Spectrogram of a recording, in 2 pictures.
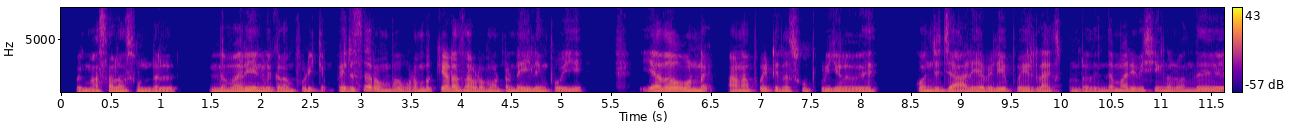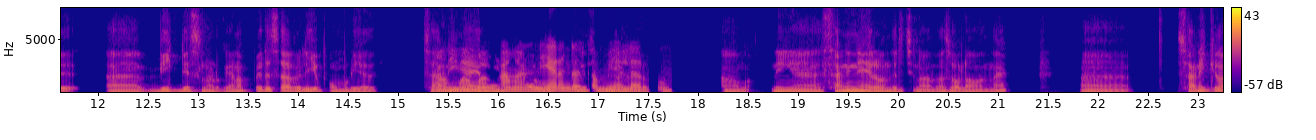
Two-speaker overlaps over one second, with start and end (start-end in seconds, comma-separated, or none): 15.4-17.4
